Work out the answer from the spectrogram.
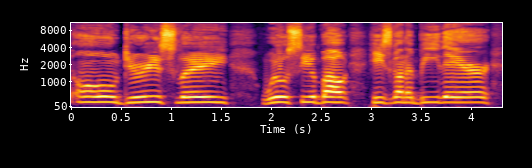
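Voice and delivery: hammed-up imitation of skeptical fans; mocking the doubters. Mocking what everybody was saying.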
